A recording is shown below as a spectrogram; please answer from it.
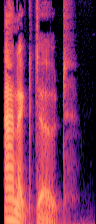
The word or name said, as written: anecdote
